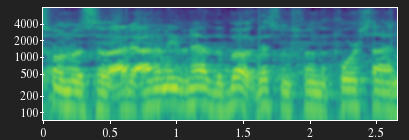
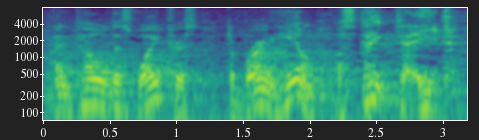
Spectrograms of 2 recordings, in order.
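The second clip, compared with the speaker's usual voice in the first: ordinary delivery, nothing marked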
